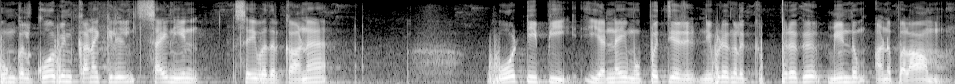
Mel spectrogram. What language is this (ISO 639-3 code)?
tam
